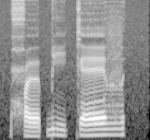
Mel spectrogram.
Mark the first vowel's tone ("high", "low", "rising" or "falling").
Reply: low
